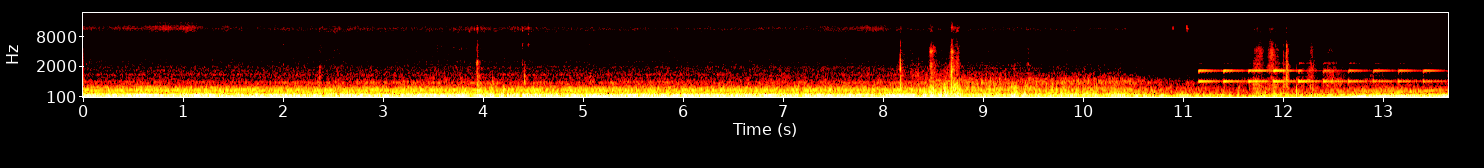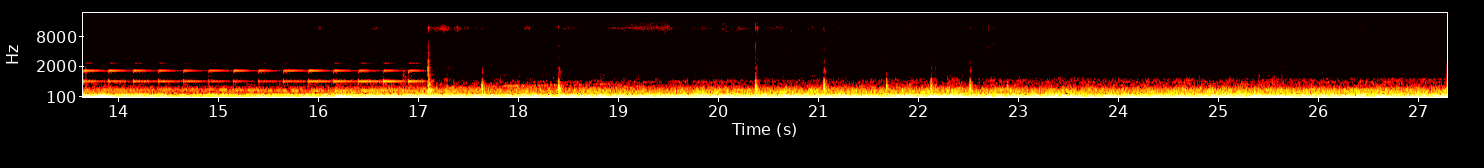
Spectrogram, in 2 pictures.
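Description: A V8 engine of a police sedan runs, heard from inside the car.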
